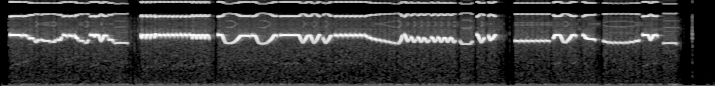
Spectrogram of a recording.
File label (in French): oiseau reveil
